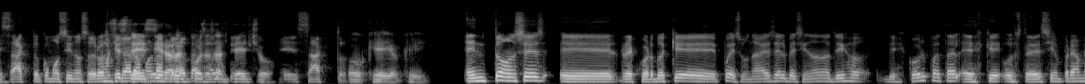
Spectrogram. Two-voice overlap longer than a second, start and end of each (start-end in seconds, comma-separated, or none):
1.0-2.8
